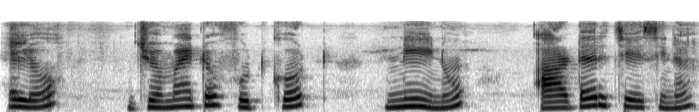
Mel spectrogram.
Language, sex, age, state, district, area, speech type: Telugu, female, 30-45, Telangana, Karimnagar, urban, spontaneous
